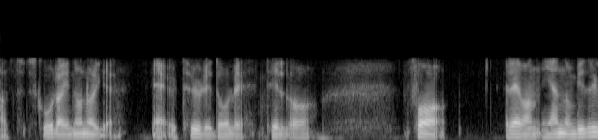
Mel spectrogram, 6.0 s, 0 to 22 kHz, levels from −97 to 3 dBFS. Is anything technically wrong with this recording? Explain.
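Yes. A lost AMR speech frame occurs at about 5.38 to 5.50 s, near the end of this narrowband mobile-codec speech. When a frame fails its checksum over the radio link, the AMR decoder fills the gap by reusing the last good pitch and vocal tract settings at reduced gain. Here the damage is a brief dip or warble, which fits a single lost 20 ms frame, before the speech recovers, momentarily weak or rough, within the band-limited, below-4 kHz sound of the codec.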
